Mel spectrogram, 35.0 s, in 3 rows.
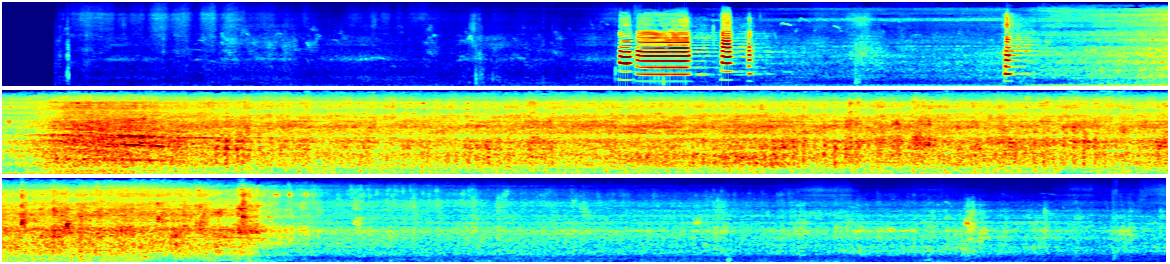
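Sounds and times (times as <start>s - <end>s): locomotive passing: 5.6s - 34.9s
train horn blasts: 6.1s - 8.0s, 10.0s - 10.6s, 12.5s - 13.6s.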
